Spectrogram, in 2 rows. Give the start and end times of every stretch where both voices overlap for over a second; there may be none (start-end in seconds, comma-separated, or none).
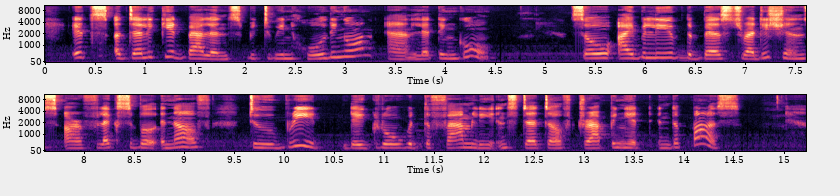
none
